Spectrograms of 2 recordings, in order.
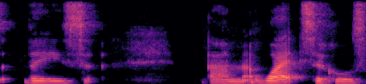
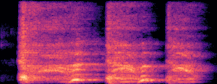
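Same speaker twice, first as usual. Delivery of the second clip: loud harsh coughing fit; real cough; 9 semitones higher, 12 dB louder than usual. Real, not acted. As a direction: cough hard off mic. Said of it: "I'm coughing a lot".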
